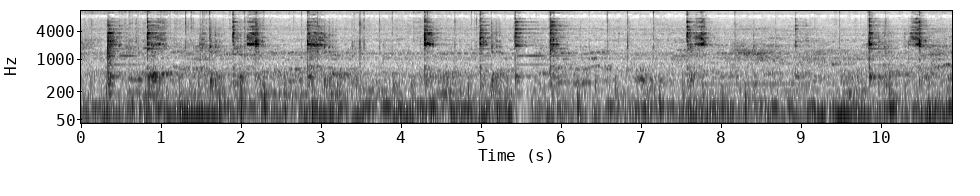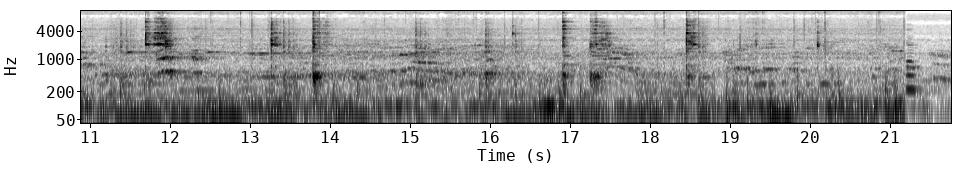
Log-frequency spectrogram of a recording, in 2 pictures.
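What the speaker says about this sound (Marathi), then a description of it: "छान भाजून घ्यायचं तव्यावर" Repeated spatula scrapes and taps on a hot griddle over a light, crackling sizzle of chillies roasting, close and fairly quiet.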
